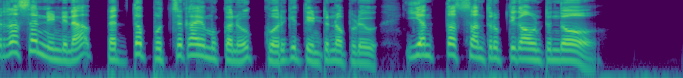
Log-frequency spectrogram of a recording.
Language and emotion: Telugu, happy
